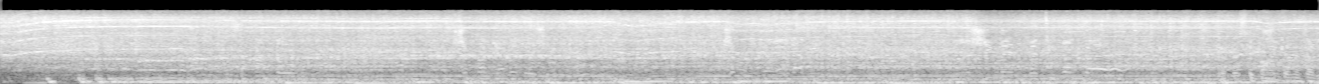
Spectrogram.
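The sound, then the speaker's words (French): A jigsaw cutting through a wooden plank during DIY work, a loud, steady, harsh motorized buzz that drones on without a break, with a rough, grinding edge running through the whole stretch. “J'ai coupé une planche pour de vrai. Non, mais sérieux, je vous jure, c'est moi qui ai fait ce bruit-là.”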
